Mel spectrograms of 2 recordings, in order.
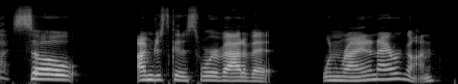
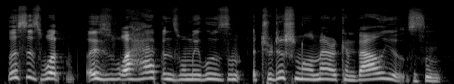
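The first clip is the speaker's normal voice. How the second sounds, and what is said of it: Old lady voice, slightly Jewish. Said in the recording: “This is my old lady voice ... it's going a little Jewish”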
